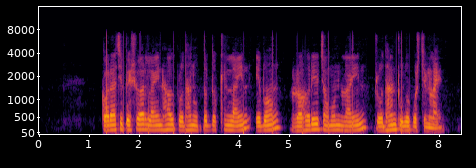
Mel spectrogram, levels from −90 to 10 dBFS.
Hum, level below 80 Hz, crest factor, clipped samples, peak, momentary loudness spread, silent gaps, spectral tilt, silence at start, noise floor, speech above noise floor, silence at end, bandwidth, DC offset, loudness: none; -48 dBFS; 16 dB; under 0.1%; -2 dBFS; 7 LU; none; -8 dB/octave; 1.25 s; -72 dBFS; 54 dB; 0.4 s; 7.4 kHz; under 0.1%; -19 LUFS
